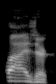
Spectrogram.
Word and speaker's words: RISR: R R I S R Riser.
